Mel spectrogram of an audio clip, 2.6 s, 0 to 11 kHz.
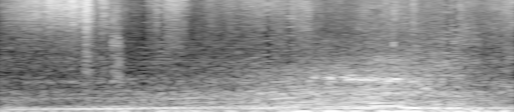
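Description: A 2022 Kia Stinger GT RWD with its 3.3 V6 accelerates hard, the engine note climbing steadily in pitch and loudness from inside the car, with no talking.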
